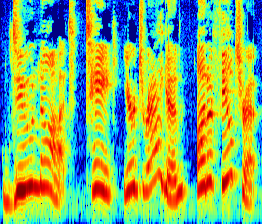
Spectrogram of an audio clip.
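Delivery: plain reading voice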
